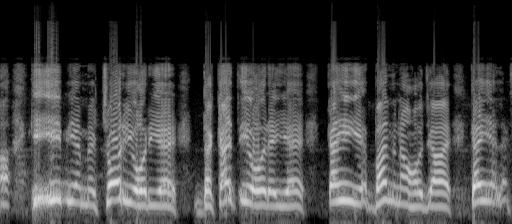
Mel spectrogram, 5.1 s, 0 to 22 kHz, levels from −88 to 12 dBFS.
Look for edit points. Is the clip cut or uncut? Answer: uncut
